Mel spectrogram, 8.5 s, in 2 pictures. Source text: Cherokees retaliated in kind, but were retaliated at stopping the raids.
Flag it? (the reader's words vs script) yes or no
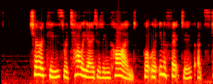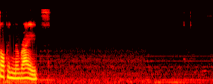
yes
